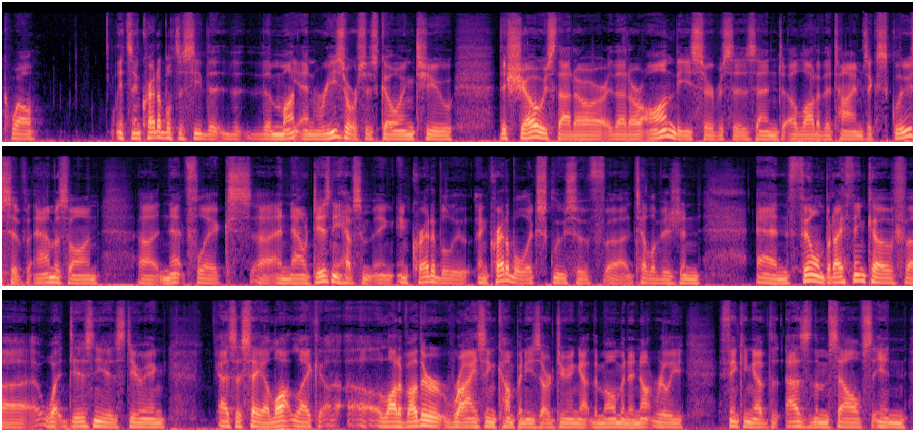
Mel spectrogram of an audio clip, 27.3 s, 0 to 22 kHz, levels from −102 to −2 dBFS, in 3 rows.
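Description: At 2.90 s, just before "and resources going to", the speech jumps ahead by around a fifth of a second. That's compressed frames skipped: a run of coded frames never got played, either missing from the stream or thrown out by the decoder as damaged. The jump size fits about ten frames of roughly 23 ms each.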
